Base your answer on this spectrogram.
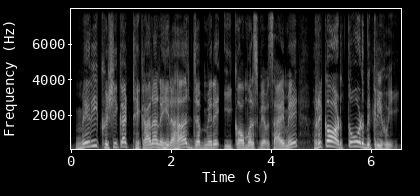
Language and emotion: Hindi, happy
